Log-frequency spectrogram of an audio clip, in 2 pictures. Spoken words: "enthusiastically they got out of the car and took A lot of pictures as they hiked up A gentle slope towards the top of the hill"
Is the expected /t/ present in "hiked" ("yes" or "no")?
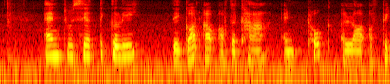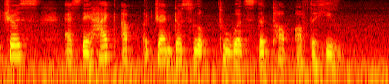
no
